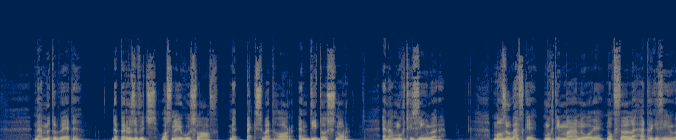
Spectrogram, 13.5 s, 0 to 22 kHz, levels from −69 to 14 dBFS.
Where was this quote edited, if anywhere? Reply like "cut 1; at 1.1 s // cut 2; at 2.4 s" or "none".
cut 1; at 5.9 s // cut 2; at 10.8 s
